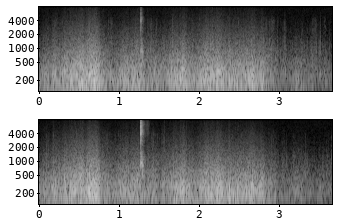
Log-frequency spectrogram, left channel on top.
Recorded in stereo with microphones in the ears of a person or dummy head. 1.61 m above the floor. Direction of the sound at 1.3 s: 50° right (ahead or behind).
